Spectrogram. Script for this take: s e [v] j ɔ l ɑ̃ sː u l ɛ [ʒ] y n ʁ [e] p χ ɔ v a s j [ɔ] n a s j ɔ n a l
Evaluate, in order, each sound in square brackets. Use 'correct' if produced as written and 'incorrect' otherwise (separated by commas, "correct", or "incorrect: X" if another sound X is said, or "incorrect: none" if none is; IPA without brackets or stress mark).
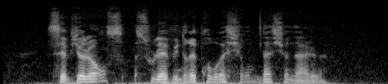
correct, incorrect: v, correct, incorrect: ɔ̃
